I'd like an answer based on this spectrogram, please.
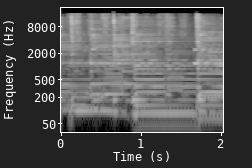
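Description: Background music led by strummed acoustic guitar, with a bass part that grows stronger about a second in.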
